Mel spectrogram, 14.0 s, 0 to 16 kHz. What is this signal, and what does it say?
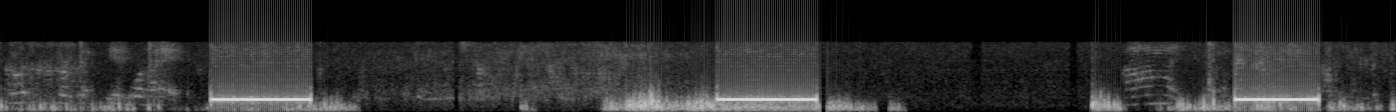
Ringback tone (Europe, 425 Hz), with speech.
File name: out- -2024- - - .81696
